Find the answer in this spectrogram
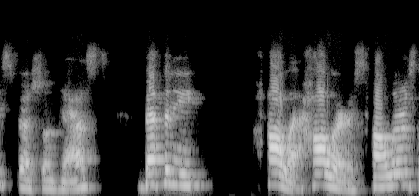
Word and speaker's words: Hollars: guest Bethany holla hollers hollers like yells that's how you pronounce it yep what's up you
